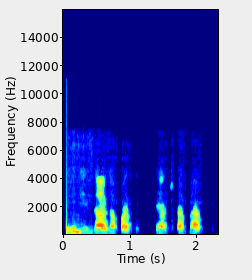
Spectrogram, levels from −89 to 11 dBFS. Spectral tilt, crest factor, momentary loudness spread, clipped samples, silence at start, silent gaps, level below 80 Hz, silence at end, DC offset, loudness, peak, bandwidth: -6 dB/octave; 18 dB; 11 LU; under 0.1%; 0.05 s; 1.28-1.38 s; -66 dBFS; 0.3 s; under 0.1%; -19 LUFS; 0 dBFS; 4.8 kHz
